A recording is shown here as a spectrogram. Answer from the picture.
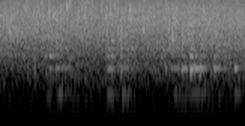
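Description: Water running and splashing in a garden rockery and koi pond with its filtration system, heard as a steady hiss.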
